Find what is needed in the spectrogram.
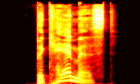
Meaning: second-person singular subjunctive II of bekommen
- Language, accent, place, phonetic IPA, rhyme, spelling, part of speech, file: German, Germany, Berlin, [bəˈkɛːməst], -ɛːməst, bekämest, verb, De-bekämest.ogg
